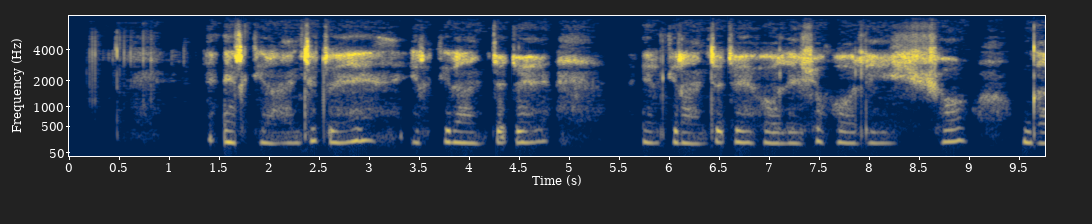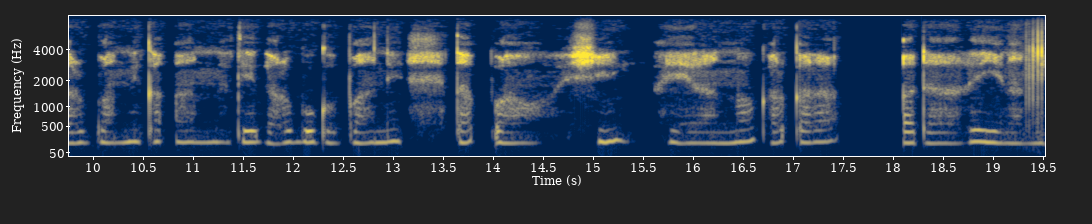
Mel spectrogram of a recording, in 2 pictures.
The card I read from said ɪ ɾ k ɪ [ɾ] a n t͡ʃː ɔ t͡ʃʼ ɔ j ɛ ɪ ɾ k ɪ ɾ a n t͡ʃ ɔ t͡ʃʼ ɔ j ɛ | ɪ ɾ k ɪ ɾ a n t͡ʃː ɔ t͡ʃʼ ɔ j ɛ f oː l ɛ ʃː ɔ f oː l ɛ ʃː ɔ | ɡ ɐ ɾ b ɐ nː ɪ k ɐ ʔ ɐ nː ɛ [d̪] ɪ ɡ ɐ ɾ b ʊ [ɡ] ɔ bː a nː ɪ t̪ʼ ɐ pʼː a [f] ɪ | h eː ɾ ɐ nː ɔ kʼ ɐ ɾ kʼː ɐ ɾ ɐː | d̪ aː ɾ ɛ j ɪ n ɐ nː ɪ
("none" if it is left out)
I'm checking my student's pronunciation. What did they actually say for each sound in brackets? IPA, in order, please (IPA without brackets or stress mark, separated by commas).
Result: ɾ, t̪, ɡ, ʃ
